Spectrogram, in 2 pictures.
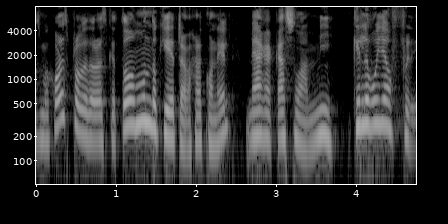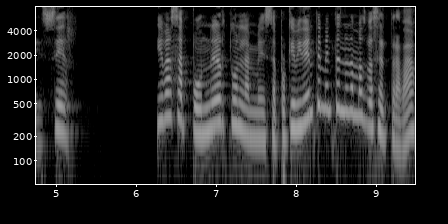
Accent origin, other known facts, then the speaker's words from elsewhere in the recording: Mexico; por lo menos en mi país, en México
